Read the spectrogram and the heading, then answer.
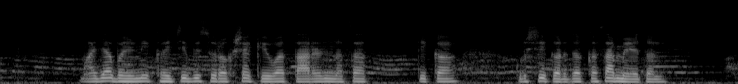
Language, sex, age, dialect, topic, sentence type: Marathi, male, 18-24, Southern Konkan, agriculture, statement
